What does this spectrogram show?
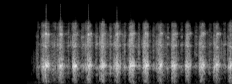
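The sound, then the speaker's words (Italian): Dice rattle inside a Perudo cup as it's shaken fast and steadily, about two seconds of bright, regular clattering bursts with no voices. “Quindi bicchierino di Perudo con i dadi.”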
